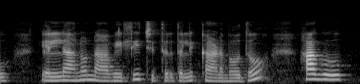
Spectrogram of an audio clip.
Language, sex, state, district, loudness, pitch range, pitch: Kannada, female, Karnataka, Bangalore, -24 LUFS, 165-220 Hz, 185 Hz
